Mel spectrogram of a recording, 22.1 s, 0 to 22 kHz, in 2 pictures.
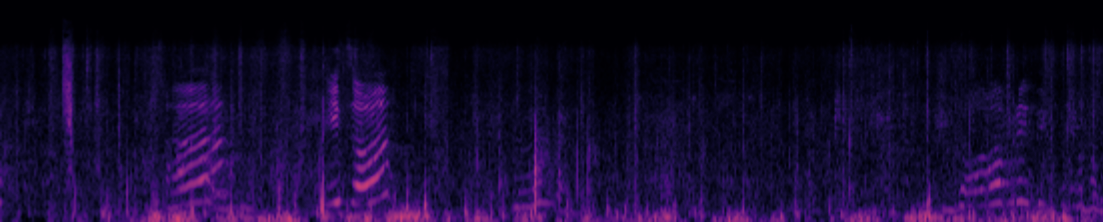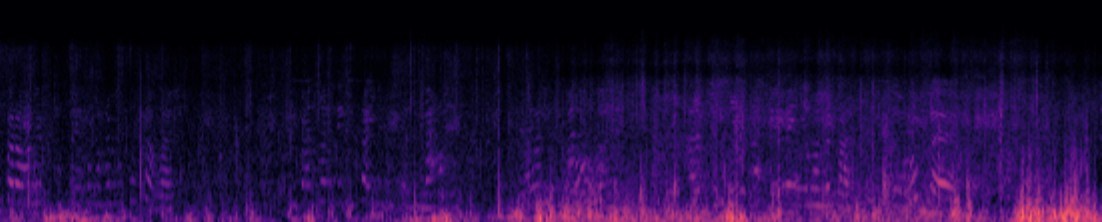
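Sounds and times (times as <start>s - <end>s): hooves clip-clopping on dirt: 0.0s - 22.0s
indistinct voices talking: 13.9s - 20.9s.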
